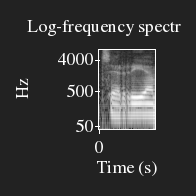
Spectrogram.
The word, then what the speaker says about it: Cherríe: chicanas glorian zaldúa y cherr cherr se pronuncia cherr moraga Ese es el título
